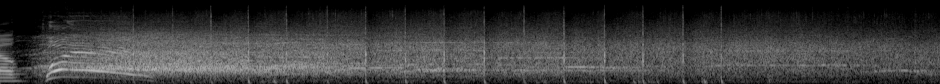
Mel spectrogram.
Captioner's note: audience cheers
